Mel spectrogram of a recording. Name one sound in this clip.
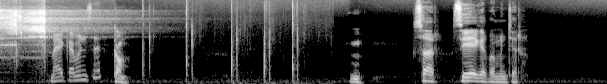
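A man talks on a phone.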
